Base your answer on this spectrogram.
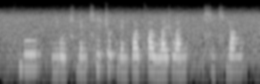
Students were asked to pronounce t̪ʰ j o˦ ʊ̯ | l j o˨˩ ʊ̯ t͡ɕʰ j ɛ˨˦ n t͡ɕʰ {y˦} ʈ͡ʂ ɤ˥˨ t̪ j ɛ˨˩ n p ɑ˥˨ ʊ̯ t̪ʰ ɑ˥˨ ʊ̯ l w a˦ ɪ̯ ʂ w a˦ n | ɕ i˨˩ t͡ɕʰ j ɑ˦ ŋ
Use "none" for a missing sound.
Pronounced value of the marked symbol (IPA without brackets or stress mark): i˦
